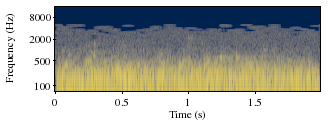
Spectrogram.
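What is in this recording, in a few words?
underground water noise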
